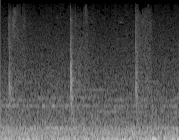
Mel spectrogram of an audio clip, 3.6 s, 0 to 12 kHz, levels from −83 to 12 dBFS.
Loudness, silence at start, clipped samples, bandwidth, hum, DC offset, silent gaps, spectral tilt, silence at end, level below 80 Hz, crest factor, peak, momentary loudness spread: -23 LUFS; 0 s; under 0.1%; 10.5 kHz; none; under 0.1%; none; -6.5 dB/octave; 0 s; -22 dBFS; 14 dB; -4 dBFS; 2 LU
